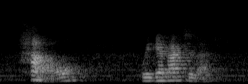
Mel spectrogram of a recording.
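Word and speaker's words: 好: And it's pronounced how.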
